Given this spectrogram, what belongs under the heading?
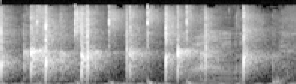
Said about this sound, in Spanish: Señoras y señores. Un aplauso. Un aplauso.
